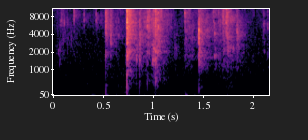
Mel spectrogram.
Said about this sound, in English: As a matter of fact, I'm about to take another sip of water.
